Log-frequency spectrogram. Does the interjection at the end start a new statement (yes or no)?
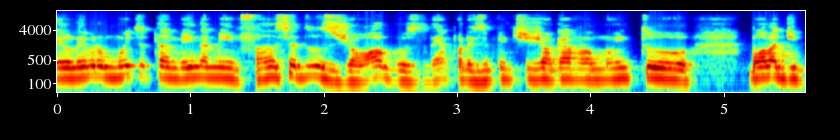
no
